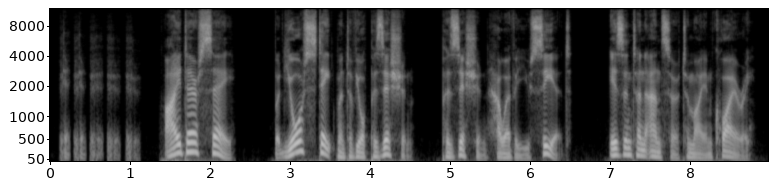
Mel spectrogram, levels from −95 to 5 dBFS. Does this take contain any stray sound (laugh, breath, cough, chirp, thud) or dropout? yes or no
yes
